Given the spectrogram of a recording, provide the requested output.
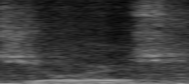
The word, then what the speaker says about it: Georges: In France, it's pronounced Georges. But I wasn't really fond of being called Georges. – Yeah, being called that when I was younger, so it's just George.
